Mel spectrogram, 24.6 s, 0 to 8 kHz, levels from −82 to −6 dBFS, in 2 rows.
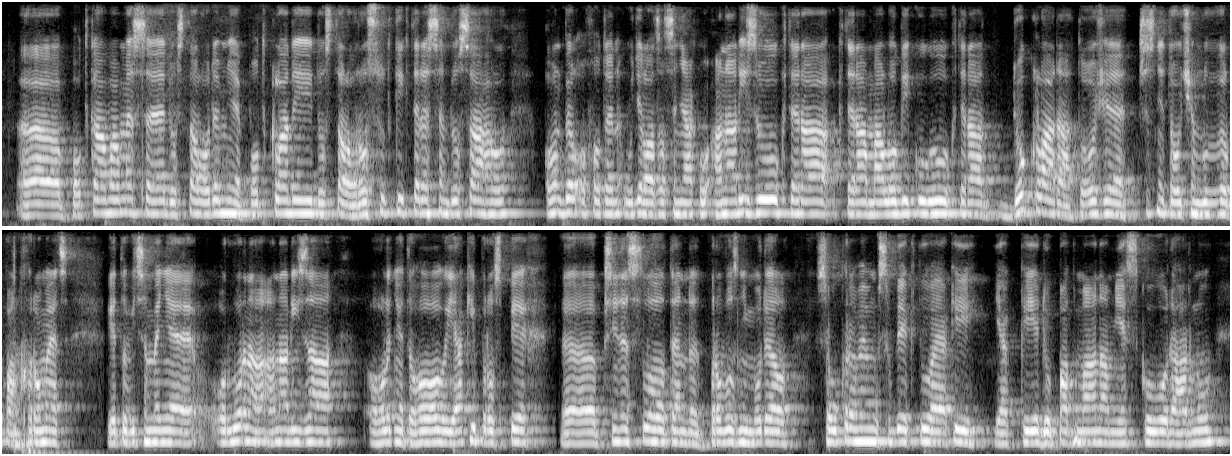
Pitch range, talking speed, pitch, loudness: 155-170 Hz, 140 wpm, 160 Hz, -13 LUFS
